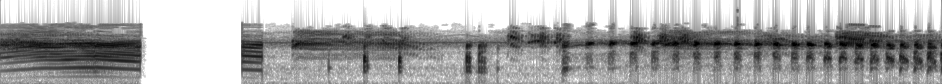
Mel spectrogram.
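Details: Male royal albatross incubating an egg on its nest gives a skycall greeting to a visiting blue-banded albatross resting beside him: a drawn-out harmonic groan, a pause, then a run of rapid clattering pulses that speed up.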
